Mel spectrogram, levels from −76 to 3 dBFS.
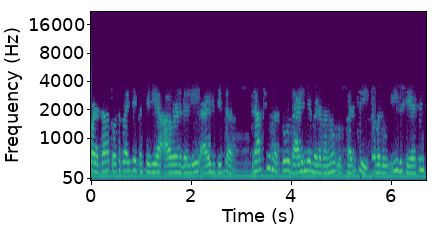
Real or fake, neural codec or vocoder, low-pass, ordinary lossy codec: real; none; 3.6 kHz; Opus, 16 kbps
